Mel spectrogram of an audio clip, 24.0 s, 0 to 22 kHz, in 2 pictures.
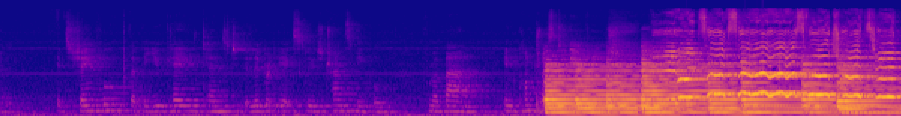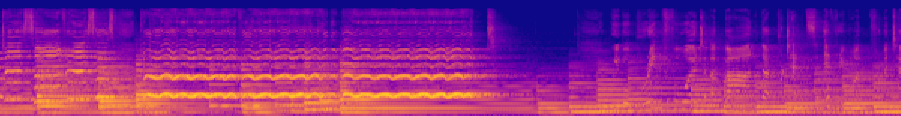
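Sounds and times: operatic singing with vibrato: 0:07.2 - 0:19.2
piano chords: 0:07.2 - 0:24.0.

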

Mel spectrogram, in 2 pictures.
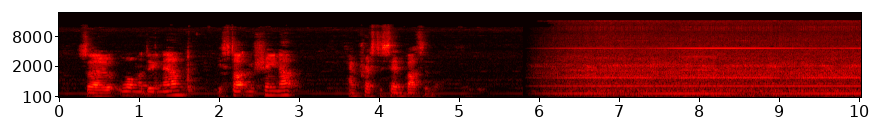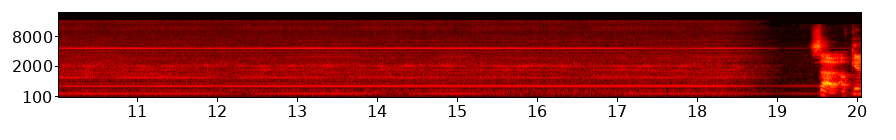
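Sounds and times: machine hum with whining tones: 0:05.9 - 0:19.9.

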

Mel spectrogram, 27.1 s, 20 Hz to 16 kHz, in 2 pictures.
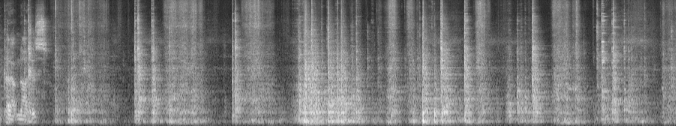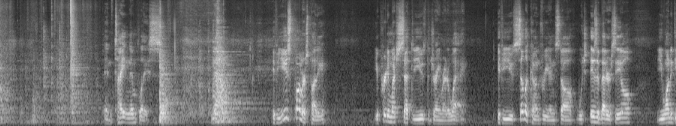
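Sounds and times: metal scraping and knocking: 0:00.0 - 0:15.9, 0:16.6 - 0:18.8.

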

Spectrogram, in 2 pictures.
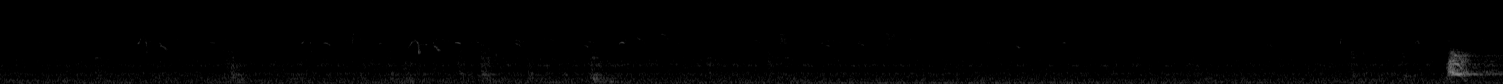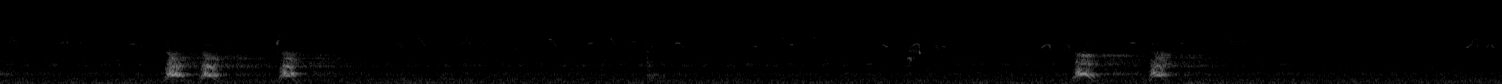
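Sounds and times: dog barking: 0:14.5 - 0:15.2, 0:16.7 - 0:18.3, 0:25.8 - 0:27.1.

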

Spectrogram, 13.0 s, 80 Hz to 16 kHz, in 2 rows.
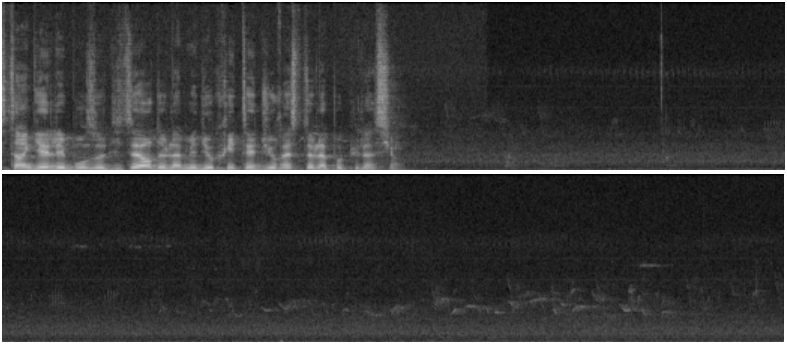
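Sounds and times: faint bird chirps: 0:02.4 - 0:13.0.

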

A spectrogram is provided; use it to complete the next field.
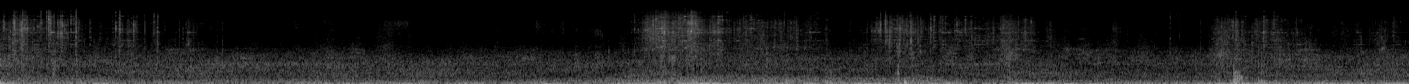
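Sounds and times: gear scraping against rock: 0:00.0 - 0:02.2, 0:05.4 - 0:14.0
steady low rumble: 0:00.0 - 0:14.0.

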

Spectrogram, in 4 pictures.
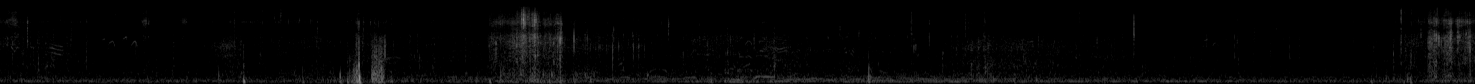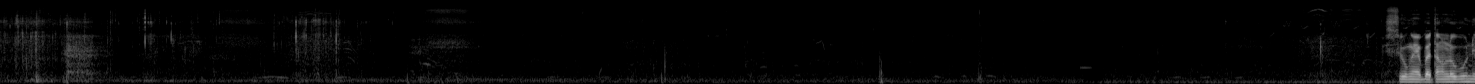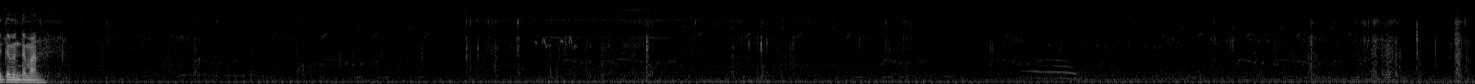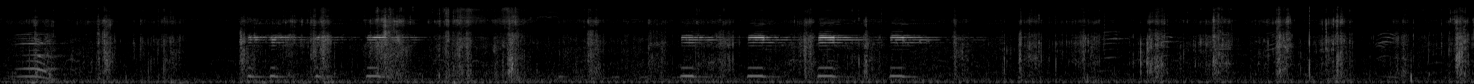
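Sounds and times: fishing net rustling and crackling: 0:00.0 - 0:18.8.

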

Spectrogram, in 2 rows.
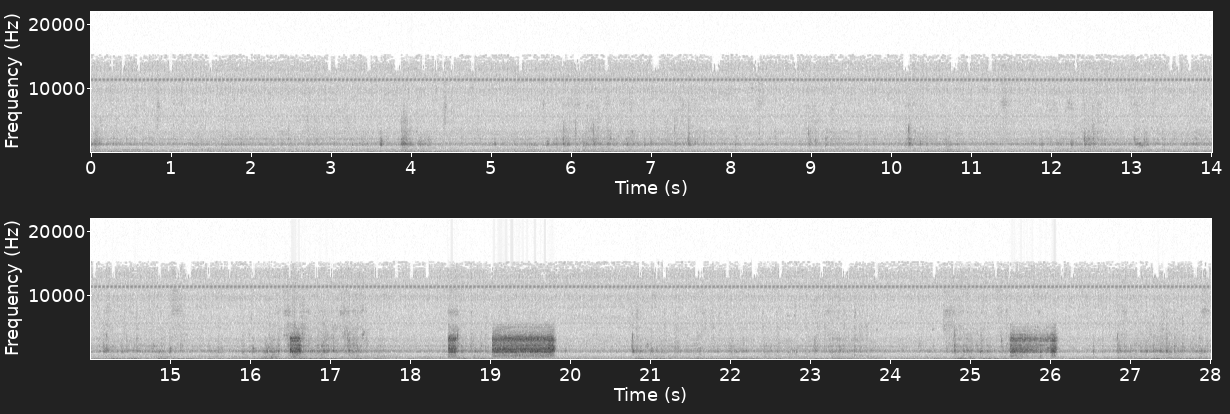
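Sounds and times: steady whine: 0:00.0 - 0:28.0
diesel engine running: 0:15.4 - 0:28.0.

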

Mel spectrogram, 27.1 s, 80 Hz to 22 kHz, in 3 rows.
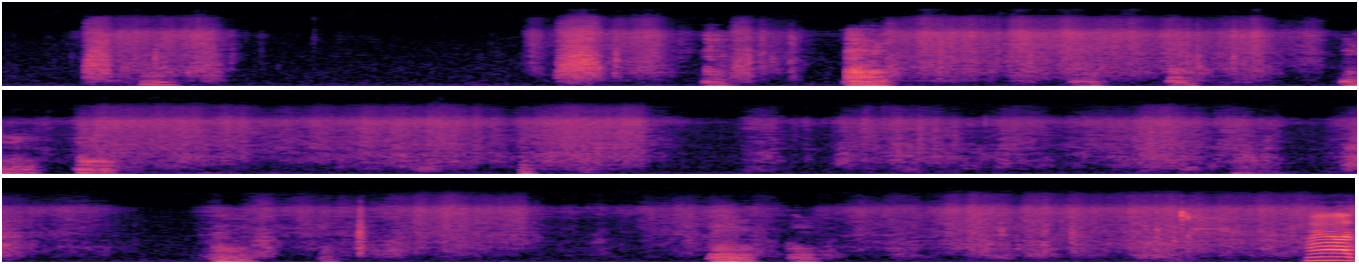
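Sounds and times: pigs rustling in hay: 0:00.5 - 0:01.7, 0:03.4 - 0:27.0
pigs grunting: 0:05.6 - 0:06.1, 0:08.9 - 0:09.9, 0:19.4 - 0:20.4, 0:22.7 - 0:23.7.

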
